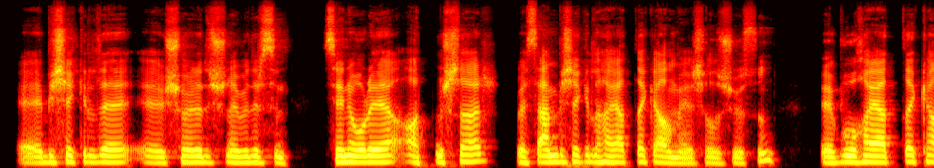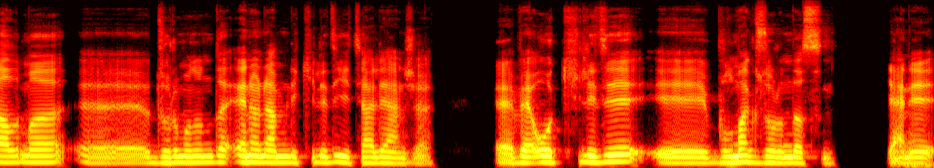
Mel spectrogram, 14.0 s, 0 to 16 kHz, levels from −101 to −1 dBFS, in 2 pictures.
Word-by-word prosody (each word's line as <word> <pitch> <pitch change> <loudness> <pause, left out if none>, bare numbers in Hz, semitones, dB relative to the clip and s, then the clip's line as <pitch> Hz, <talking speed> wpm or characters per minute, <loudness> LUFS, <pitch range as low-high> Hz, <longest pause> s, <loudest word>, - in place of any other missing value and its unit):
eee, 125 - -2
bir - - +1
şekilde, 135 0 0
eee, 125 -2 -2
şöyle 135 +1 +1
düşünebilirsin: 130 -1 -2 0.2
Seni 140 0 +3
oraya 135 +1 +5
atmışlar 150 +4 -1
ve 130 - +1
sen 140 +3 +3
bir 140 - -1
şekilde 145 0 -2
hayatta 135 +1 0
kalmaya 120 -3 0
çalışıyorsun 115 +9 -5 0.3
ve 125 0 +1
bu 140 -1 +3
hayatta 140 +1 +3
kalma, 135 0 0
eee, - - -7 0.5
durumunun 130 +1 +1
da 140 - 0
en 140 -2 +2
önemli 130 -1 +3
kilidi 130 +2 -2
İtalyanca. 125 -2 -2 0.5
Eee, - - 0
ve 130 -2 +4
o 135 0 +3
kilidi, 145 - +1
iii, 125 0 0
bulmak 130 +1 +3
zorundasın. 120 -2 -1 0.4
Yani, 120 0 0
135 Hz, 150 wpm, -22 LUFS, 125-140 Hz, 0.5 s, oraya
